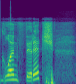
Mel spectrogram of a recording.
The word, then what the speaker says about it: Glenfiddich: where I was talking about the Glenfiddich, and this idiot is just like, it's pronounced Glenfiddich.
